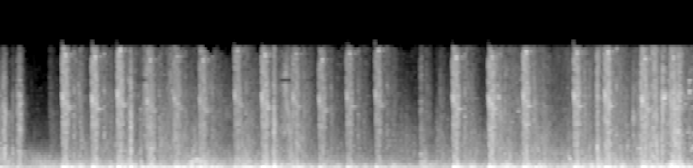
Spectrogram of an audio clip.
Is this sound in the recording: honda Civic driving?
no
